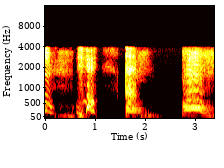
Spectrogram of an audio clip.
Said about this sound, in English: Clear my throat. Let me clear my throat. Let me clear my throat.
